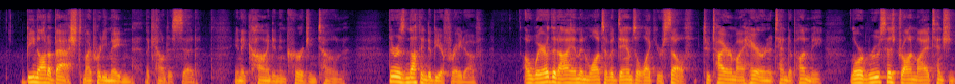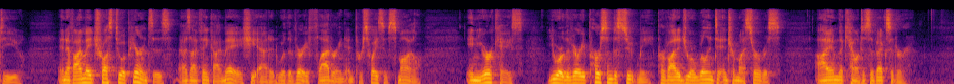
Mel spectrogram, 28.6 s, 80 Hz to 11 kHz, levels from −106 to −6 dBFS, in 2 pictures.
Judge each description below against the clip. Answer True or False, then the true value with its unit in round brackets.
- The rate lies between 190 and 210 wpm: True (200 wpm)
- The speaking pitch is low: True (100 Hz)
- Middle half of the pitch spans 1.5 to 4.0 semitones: False (4.8 semitones)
